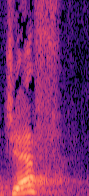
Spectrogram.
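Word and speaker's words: Geoff: Well, my name is Jeff.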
